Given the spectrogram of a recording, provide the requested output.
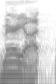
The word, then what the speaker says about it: Marriott: Marriott, also more colloquially known as Marriott. – But they actually want you to pronounce it Marriott. – Who does? – The Marriotts. It's supposed to be pronounced like chariot.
